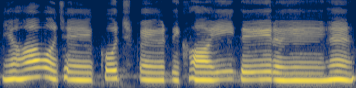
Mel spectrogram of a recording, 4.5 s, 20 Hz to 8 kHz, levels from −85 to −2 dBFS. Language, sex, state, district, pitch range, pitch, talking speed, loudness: Hindi, female, Madhya Pradesh, Katni, 210-240 Hz, 220 Hz, 105 wpm, -13 LUFS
